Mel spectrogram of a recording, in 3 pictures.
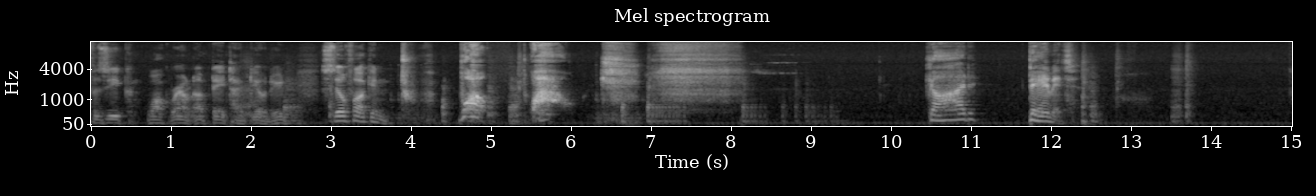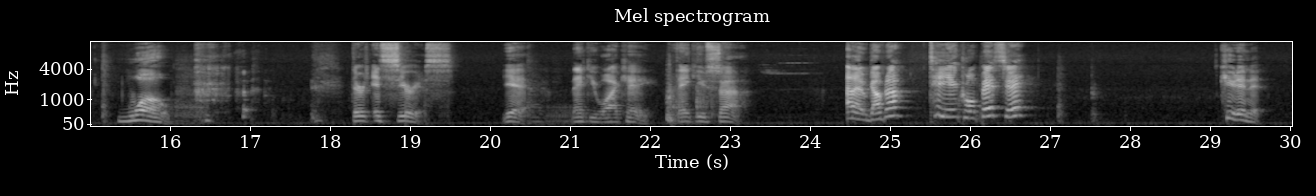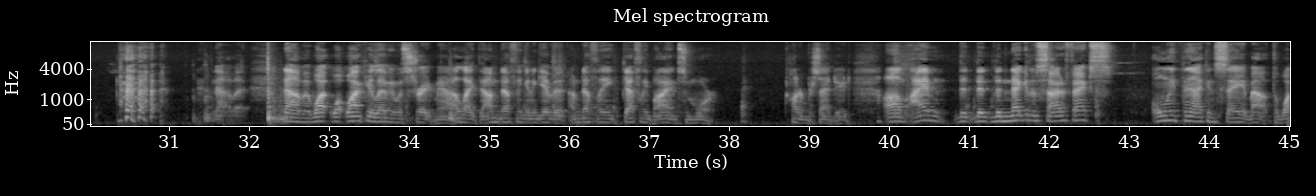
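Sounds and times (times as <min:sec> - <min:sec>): man exhaling hissing breath: 0:06.4 - 0:08.3.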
